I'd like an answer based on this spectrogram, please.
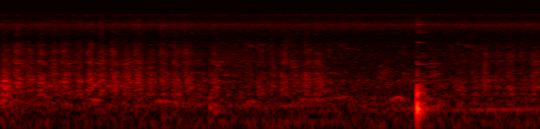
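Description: Faint handling noise from a chrome metal tube: a quick rhythmic rasping for the first couple of seconds, then a single sharp knock about four seconds in.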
